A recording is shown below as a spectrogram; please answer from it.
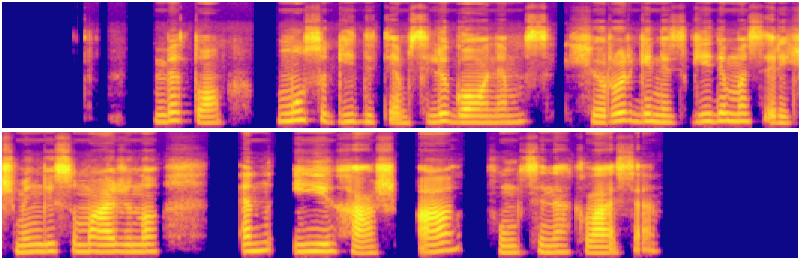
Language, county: Lithuanian, Utena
